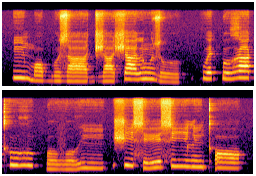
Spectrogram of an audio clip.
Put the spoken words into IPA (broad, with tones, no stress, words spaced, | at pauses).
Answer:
ĩ˦mɔ˨ bʊ˨zaː˨ d͡ʒa˨ʃa˦ lũ˦zʊ˨ | kʷɛ˦k͡pʊ˦ ɣa˦kʰu˦ɣu˦ k͡po˨vo˨ɣĩ˦ | ʃi˦seː˨˦siː˦ lĩ˦kʼɔ˦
